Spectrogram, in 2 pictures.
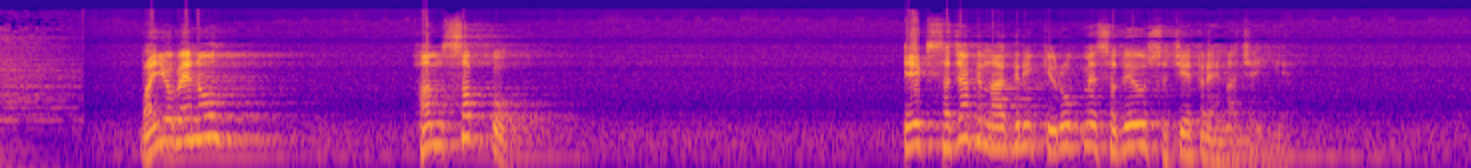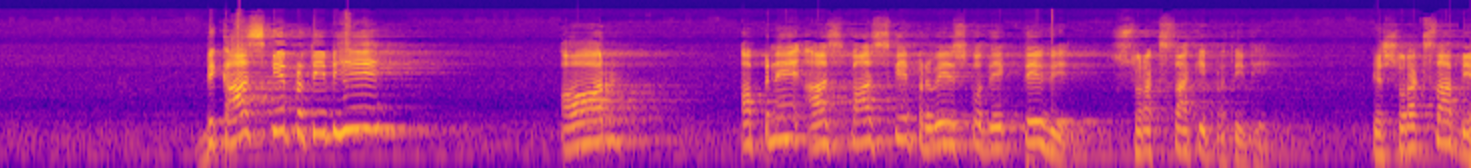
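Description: A man speaks forcefully into a microphone, heard through loudspeakers with echo.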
